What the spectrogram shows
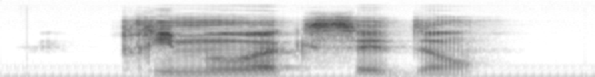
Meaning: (verb) present participle of accéder; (noun) accessor
- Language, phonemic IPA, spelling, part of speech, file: French, /ak.se.dɑ̃/, accédant, verb / noun, LL-Q150 (fra)-accédant.wav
